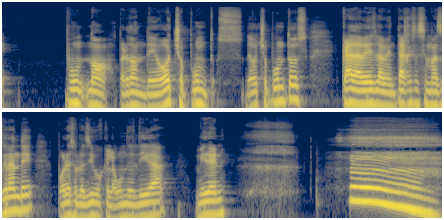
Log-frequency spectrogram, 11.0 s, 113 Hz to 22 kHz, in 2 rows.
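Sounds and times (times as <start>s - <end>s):
speech: 0.8s - 8.8s, 9.7s - 10.9s
drawn-out human yawn: 8.6s - 10.9s.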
